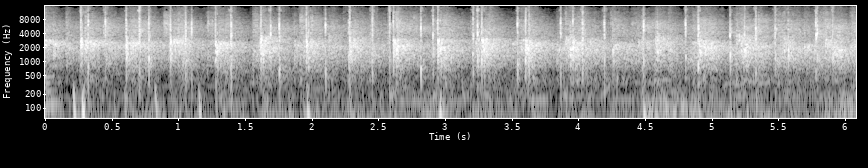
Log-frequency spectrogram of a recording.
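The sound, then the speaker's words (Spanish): An audience at the Hotel Marina applauds steadily for several seconds, a dense, continuous patter of many hands clapping at once, even in loudness throughout. “Así que un aplauso para vosotros, los que habéis estado aquí.”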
